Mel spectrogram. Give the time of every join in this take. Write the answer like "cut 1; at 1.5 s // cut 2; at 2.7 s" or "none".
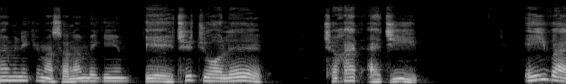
none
